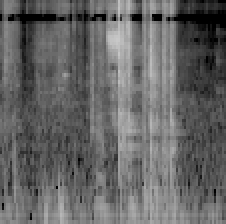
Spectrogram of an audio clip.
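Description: Hard plastic car interior trim, a radio mounting bracket, being handled, giving a few short clicks and rattles about a second in.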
